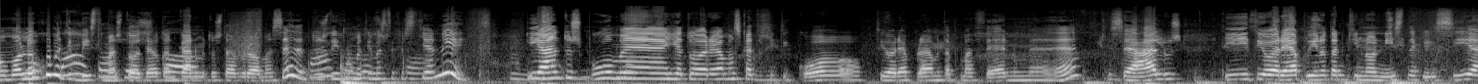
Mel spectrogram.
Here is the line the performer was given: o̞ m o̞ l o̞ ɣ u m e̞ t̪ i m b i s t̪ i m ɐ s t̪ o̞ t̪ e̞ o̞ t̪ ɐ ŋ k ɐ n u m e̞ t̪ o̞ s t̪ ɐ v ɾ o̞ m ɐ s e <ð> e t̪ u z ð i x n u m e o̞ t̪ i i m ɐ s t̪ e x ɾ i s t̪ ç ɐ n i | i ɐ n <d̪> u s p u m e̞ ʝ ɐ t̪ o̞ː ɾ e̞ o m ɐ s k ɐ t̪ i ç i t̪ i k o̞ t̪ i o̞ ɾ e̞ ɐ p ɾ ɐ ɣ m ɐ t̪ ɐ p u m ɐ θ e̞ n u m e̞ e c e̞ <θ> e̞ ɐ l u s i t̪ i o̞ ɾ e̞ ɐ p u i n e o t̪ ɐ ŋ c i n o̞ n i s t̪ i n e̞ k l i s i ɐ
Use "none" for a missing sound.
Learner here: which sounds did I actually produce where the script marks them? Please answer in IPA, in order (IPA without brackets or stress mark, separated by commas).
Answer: ð, t̪, s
